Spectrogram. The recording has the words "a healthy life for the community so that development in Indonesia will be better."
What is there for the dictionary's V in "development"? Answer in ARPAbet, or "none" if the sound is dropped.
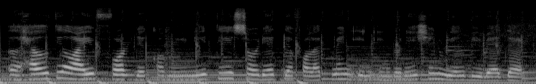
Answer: F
